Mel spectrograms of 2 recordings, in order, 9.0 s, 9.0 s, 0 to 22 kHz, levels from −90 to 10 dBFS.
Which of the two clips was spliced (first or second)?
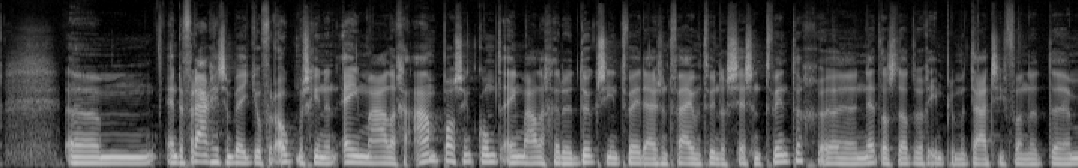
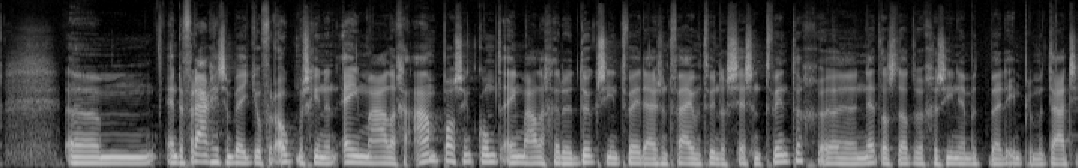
first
